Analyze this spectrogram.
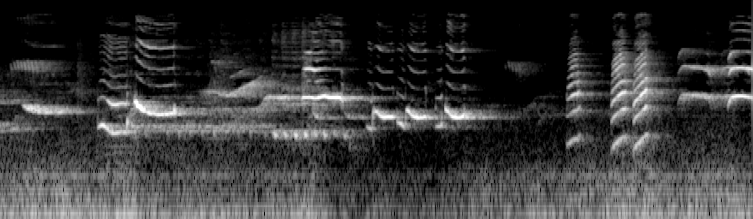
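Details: Masked laughingthrush song played as a lure for males that rarely sing: a varied string of clear whistles, slurs and short rising notes, with quick scratchy bursts near the end.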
